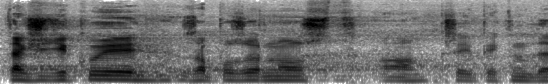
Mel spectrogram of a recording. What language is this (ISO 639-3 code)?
ces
